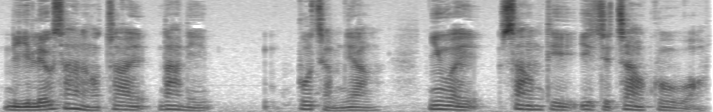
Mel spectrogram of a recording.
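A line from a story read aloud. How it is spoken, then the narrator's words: Gentle. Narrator (Chinese): 温柔对他的爸爸说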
